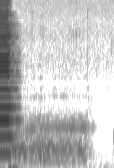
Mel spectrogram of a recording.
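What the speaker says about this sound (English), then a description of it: "I hate the honk." Single short honk from a vehicle horn in a video game, a bright brassy blast that fades over about a second, with no voices over it.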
